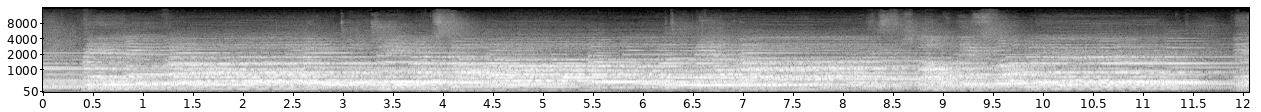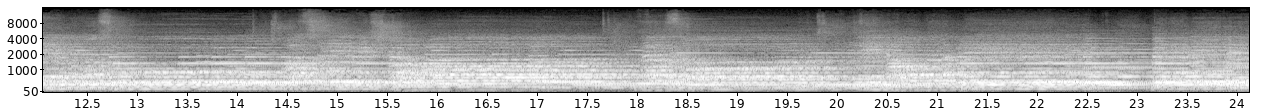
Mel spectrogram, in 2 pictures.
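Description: Mixed choir of men's and women's voices singing a sacred song in harmony, coming in about half a second in after a piano introduction, with the hissing 's' sounds of the words standing out.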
